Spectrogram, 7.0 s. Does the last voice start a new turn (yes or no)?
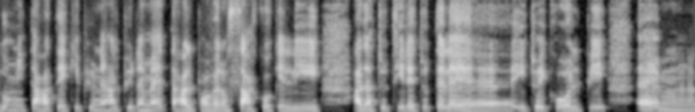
no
